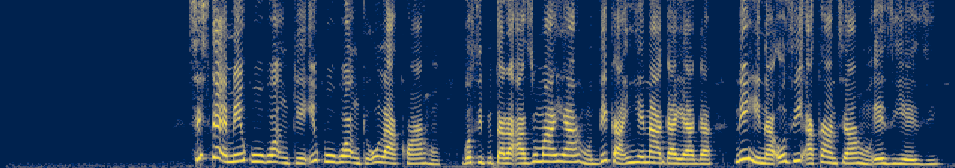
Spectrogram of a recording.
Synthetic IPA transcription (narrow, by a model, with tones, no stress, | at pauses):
si˦ste˦˨m˦ɪ˦kʷu˦ɡʷɔ˦ŋ̩˨ke˨ʔɪ˦kʷu˦ʊ˦ɡʷɔ˦ŋ̩˨ke˨ʊ˦la˨kʰɔ˨a˦ɦʊ˨ | ɡo˨si˨pu˨ta˨ɾa˨ʔa˨zʊ˦m˦a˦ɦa˦ɦʊ˨dɪ˦ka˨i˦ɦe˦na˦˨ɡa˦ɣa˦ɡa˦ | ni˦ɦi˨na˨ʔo˦zi˦a˨ka˦˨n̩˨tɪ˦a˦ɦʊ˨e˦zi˦e˦zi˦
